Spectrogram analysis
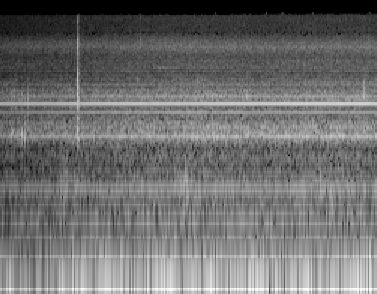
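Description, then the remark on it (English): A steady, dense engine drone holds throughout, with a constant low rumble and faint high tonal whine, like aircraft engines idling, all engines at idle after the engine start checklist is complete; one brief sharp tick cuts through near the start. “All engines are idle, engine start checklist complete.”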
